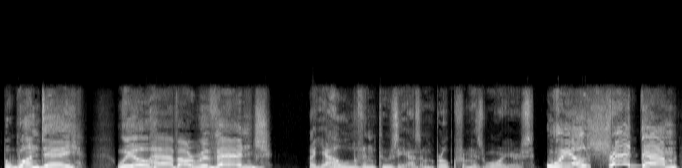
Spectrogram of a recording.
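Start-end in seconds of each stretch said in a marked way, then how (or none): 0.0-3.4 slow, much higher and louder vow; rallying shout. A narrator's reading. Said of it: "raised his voice". 6.8-8.5 very high, slow and loud wail; caterwaul. A narrator's reading.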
